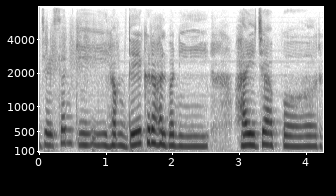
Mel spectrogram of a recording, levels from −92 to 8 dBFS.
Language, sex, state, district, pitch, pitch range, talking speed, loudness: Bhojpuri, female, Uttar Pradesh, Deoria, 225 Hz, 210-235 Hz, 125 wpm, -16 LUFS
